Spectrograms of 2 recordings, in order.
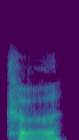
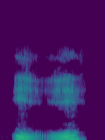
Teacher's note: It is said with a falling rising tone, like Kě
